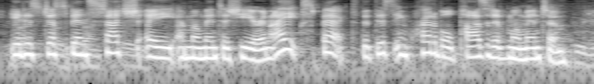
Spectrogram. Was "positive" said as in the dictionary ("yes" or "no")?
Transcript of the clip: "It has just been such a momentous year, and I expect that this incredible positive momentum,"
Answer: yes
